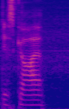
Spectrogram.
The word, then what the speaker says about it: Disgaea: I pronounce it Disgaea, as in, wait, Disgaea, as in Pangea.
